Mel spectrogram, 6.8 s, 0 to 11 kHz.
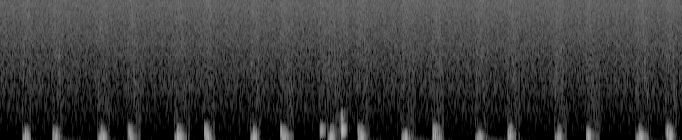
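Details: Heartbeat recorded while falling asleep: steady low paired thuds at about 79 beats a minute in a quiet room, an ordinary resting heartbeat.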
